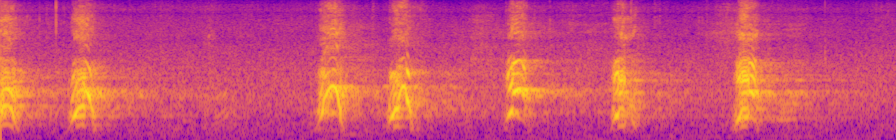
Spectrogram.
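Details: A female German Shepherd doing defence training barks sharply at a decoy who has swung at her, giving deep, rough barks in quick pairs.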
